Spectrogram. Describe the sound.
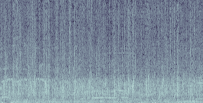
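Dense, continuous audience applause for a comedian at the UCB Theater, steady and loud throughout, a full crowd clapping without pause.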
